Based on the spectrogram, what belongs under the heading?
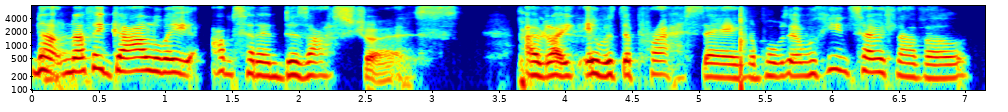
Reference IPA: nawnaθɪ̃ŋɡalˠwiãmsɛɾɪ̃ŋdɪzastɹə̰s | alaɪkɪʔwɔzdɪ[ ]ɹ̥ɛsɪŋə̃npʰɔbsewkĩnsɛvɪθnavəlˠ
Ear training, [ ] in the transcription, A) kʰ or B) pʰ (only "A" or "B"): B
